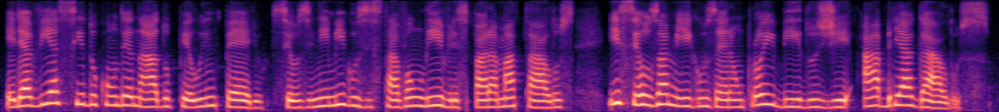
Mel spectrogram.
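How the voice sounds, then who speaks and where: A woman's voice: medium pitch, mellow, no echo, dull audio. A woman reading a religious book aloud as narrator, carefully and with occasional self-corrections.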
